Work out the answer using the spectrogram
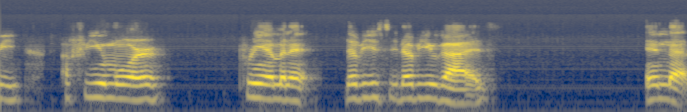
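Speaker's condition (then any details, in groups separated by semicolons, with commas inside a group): Cerebral palsy; lifelong, wheelchair user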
